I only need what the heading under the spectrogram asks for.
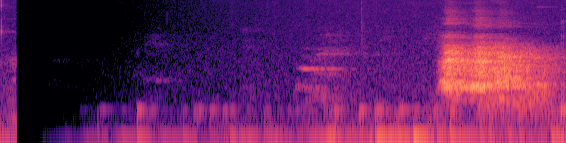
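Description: dogs barking

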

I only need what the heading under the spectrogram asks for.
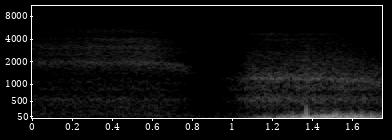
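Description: deep breathing

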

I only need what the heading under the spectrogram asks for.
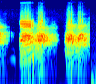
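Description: dog barking

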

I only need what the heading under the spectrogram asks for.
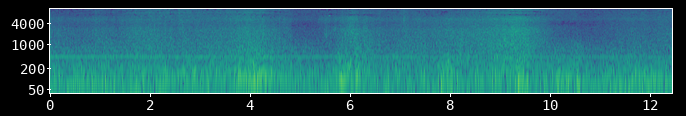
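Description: ocean waves

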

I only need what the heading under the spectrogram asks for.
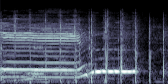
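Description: hand clapping

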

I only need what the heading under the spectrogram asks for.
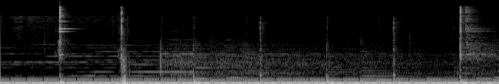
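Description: drinking glasses clinking

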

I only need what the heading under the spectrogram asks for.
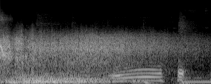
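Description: explosion sound effect

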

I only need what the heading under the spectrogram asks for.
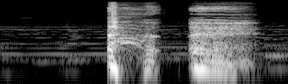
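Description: throat clearing

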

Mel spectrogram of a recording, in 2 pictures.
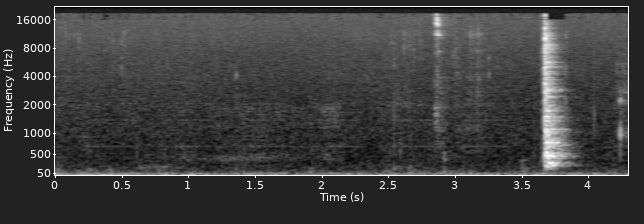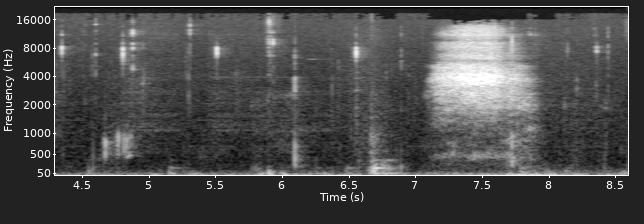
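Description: sipping coffee

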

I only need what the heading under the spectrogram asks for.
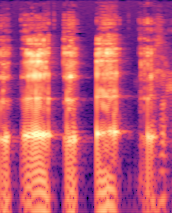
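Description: burp

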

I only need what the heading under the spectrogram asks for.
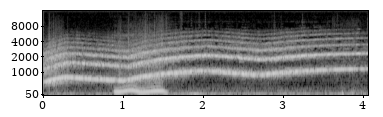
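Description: siren sound effect

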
